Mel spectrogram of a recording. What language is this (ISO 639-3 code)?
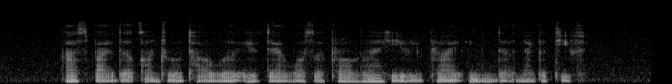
eng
